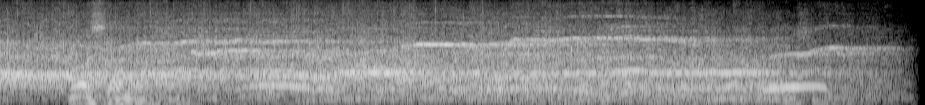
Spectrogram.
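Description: A live band plays guitars and drums.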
